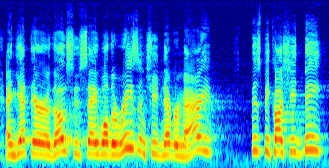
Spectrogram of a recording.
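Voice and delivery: loud, high preaching build; preaching at full force. Acted. Preacher voicing the critics' claim, loud and high. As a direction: build up to the punchline.

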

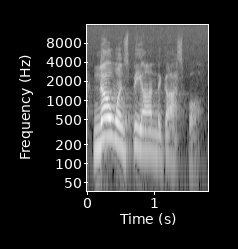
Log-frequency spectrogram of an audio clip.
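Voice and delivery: firm, loud proclamation; ringing pulpit declaration. Real, not acted. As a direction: hit it hard to the room. Loud statement then soft repeat.

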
